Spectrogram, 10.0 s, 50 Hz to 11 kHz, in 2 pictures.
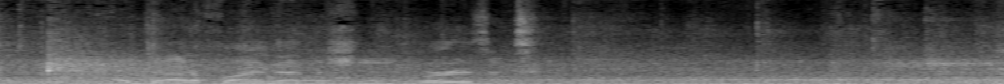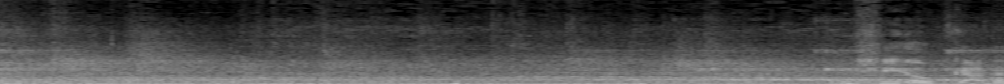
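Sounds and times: busy arcade hall din: 0.0s - 10.0s.

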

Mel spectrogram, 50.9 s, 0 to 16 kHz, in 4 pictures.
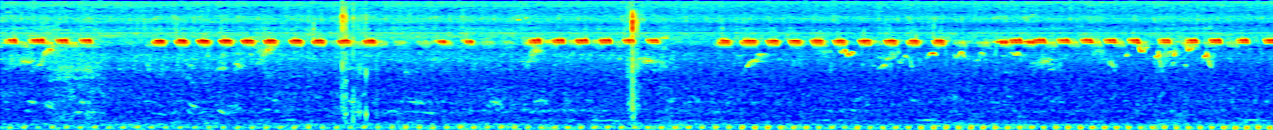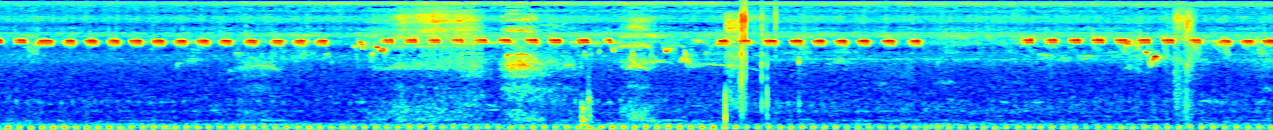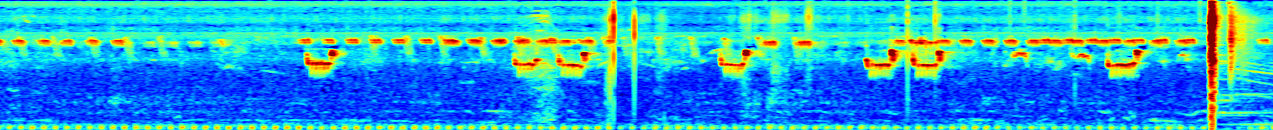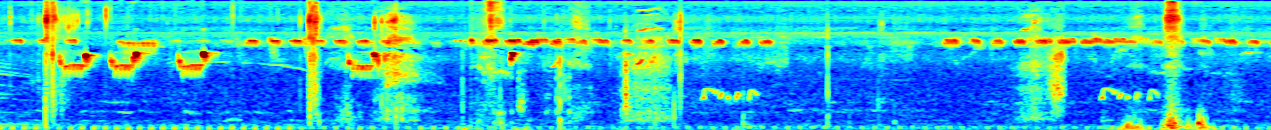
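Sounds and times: insect chirping: 0.0s - 50.9s
birds chirping: 23.7s - 50.9s
sharp crack: 37.4s - 39.4s.

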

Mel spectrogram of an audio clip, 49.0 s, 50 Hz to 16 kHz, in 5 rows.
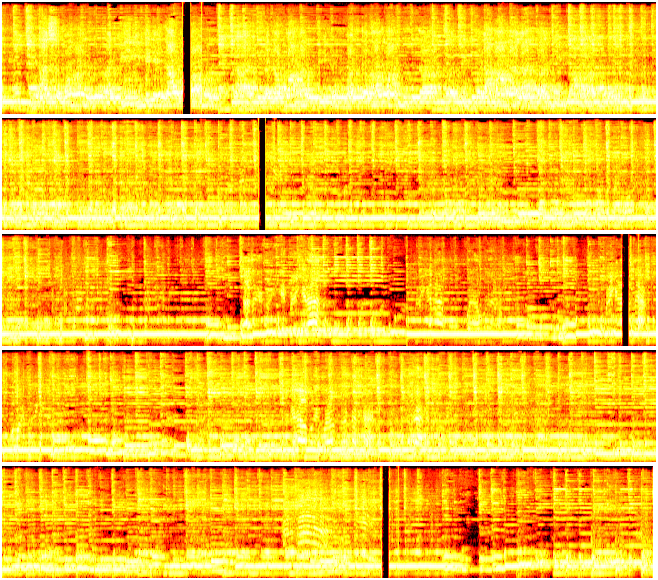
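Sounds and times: plucked string instrument: 0.0s - 49.0s.

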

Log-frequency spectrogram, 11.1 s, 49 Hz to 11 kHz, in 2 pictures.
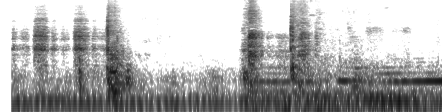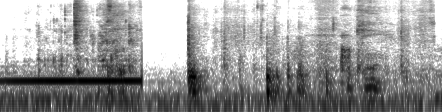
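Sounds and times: dog panting and snuffling: 0.2s - 1.9s
steady low humming tone: 2.1s - 7.8s.

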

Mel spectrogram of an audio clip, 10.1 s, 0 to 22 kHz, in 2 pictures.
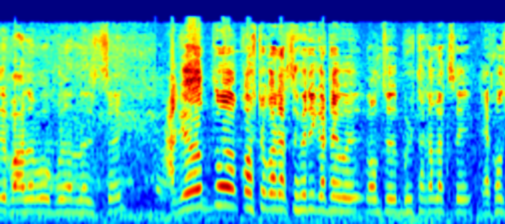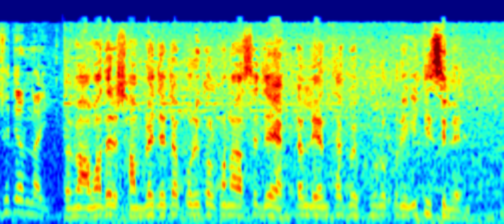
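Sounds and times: man speaking: 0.0s - 9.8s
road traffic: 0.0s - 10.0s.

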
